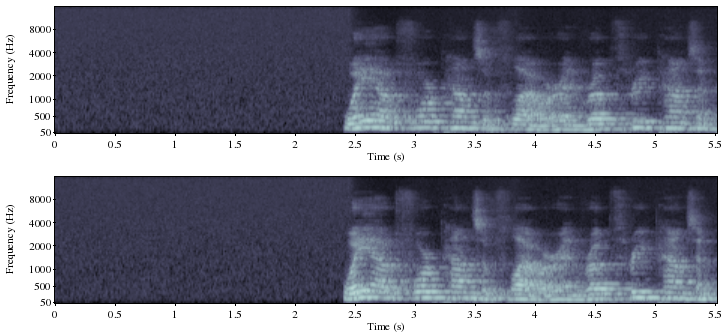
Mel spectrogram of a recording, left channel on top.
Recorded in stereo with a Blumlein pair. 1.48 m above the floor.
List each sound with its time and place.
2.4 s a man speaking: 40° right, 1.0 m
